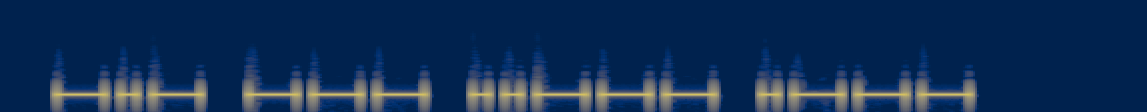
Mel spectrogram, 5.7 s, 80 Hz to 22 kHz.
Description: Morse code, heard as a keyed tone, about 15 wpm, 700 Hz. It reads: KO2J
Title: USA Callsign DE Callsign - 4 Characters - 15wpm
